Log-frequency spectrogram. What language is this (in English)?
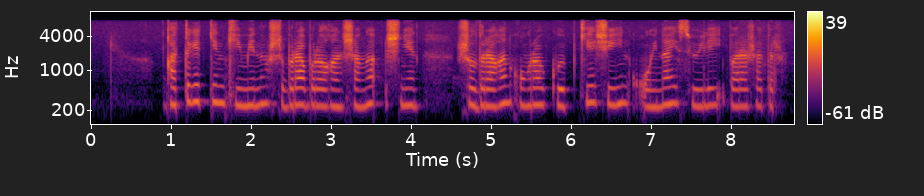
Kazakh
